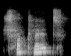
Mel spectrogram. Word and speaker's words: chocolate: uh-huh two syllables exactly so when we look at this word you know it looks like it has three syllables but actually the middle syllable here is like reduced to zero so we say chocolate instead of chocolate okay we don't say the the second one so here we just have two syllables chocolate okay like that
